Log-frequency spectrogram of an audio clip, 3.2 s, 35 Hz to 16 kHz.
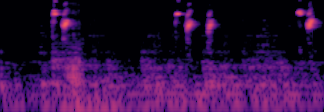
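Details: European goldfinch of the Major type, filmed in 2024 breeding footage: three quick bursts of bright, high, two-part chirps, each a thin upper note followed by a fuller lower twitter, separated by short silences.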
